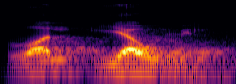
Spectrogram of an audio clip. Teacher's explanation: یہاں پر لام باریک ہے اور یا کے بعد واو حروف لین میں سے ہے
